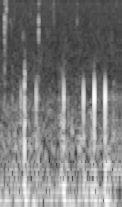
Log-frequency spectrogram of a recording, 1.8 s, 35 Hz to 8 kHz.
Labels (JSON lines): {"label": "biophony, knock croak", "recorder": "SoundTrap 300"}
